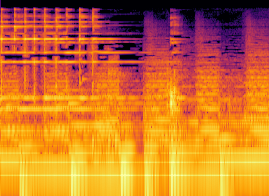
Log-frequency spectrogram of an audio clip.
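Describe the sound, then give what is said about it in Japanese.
Bright metallic bell tones ring out repeatedly over a steady low musical backdrop, each strike clear and close, like a shop counter call bell being tapped several times. “逆になんかこうお店だとこの音呼び鈴かなって思っちゃいそうですけどね。”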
